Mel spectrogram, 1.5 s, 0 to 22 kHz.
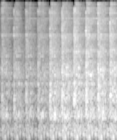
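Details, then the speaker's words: Yanmar TF85 LM single-cylinder diesel, previously stiff to turn and knocking, after rebuild: steady even thump about eight firings a second, no knock or gear clatter; gears now very quiet, normal idle. "ตอนนี้ก็เสร็จเรียบร้อยนะครับสำหรับเครื่องยมานะครับอ่านี้รู้สึกว่าเสียงเฟืองนี่จะเงียบมากนะครับ"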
